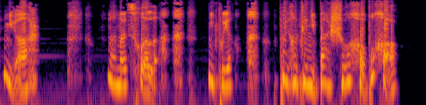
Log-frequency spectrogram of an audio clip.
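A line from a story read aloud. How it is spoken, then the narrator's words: Crying, pleading. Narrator (Chinese): 妈妈突然间哭了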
